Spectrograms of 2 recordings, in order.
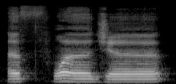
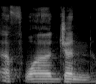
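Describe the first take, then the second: First: The word ends on a vowel, no n. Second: The word ends with an n sound. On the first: The speaker calls it right. "how to stop at the end of verses" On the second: The speaker calls it wrong. "We don't say afwajan"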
